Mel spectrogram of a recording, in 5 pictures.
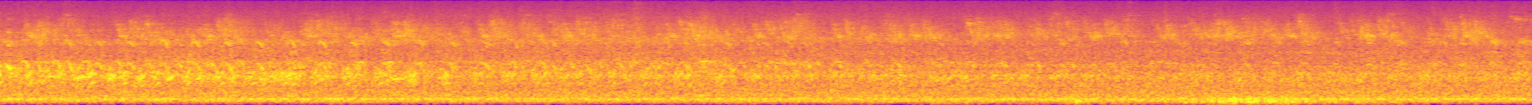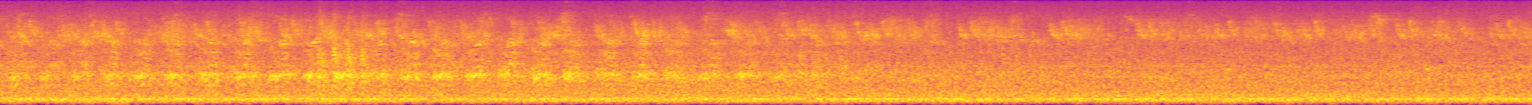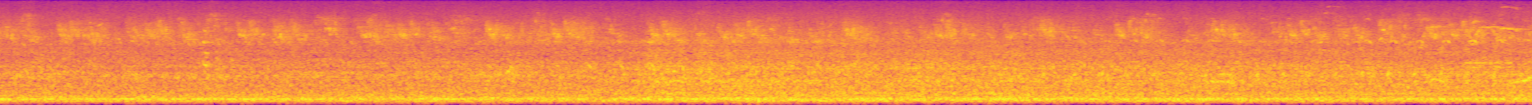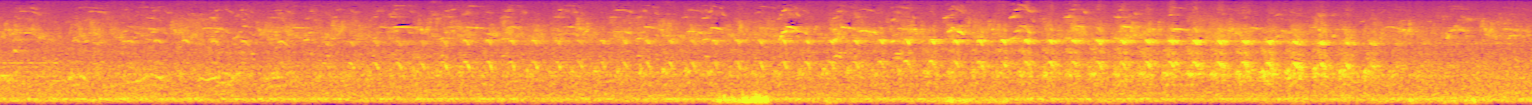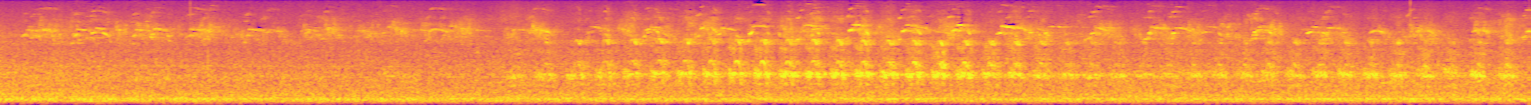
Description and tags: Morning Birds & seagulls
Recorded outside Hotel Valencia in La Jolla, California. There are birds and seagulls flying about, making various sounds.
ambiance, birds, bird, morning, birdsong, atmosphere, seagulls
